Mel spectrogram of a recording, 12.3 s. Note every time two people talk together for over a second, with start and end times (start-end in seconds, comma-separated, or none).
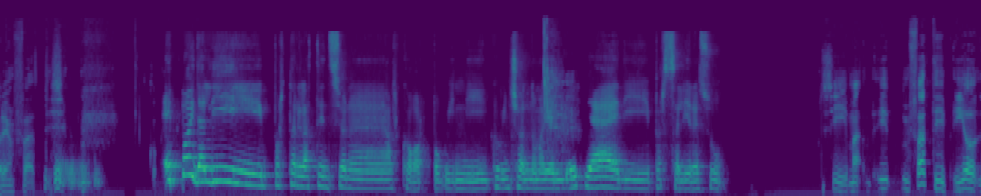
none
